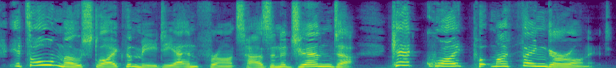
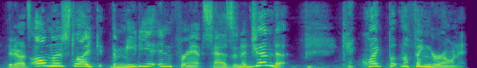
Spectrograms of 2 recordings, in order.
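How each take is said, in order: First: Louder, higher mock British drawl, dragging the last line; bad Paul Joseph Watson impression. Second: Said in the usual way. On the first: Vlogger mocking a pundit in a bad British accent. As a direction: ham up a British pundit's smug voice. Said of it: "That was the worst Paul Joseph Watson impression". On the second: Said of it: "Although he would probably say".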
